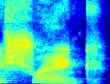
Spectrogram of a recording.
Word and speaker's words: shrank: So you have this this sh pronunciation sh. Imagine you're telling someone sh to be quiet, which is what we do in North America. Sh. And notice how your lips round out.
